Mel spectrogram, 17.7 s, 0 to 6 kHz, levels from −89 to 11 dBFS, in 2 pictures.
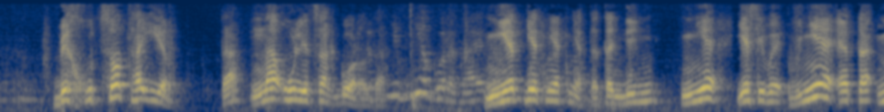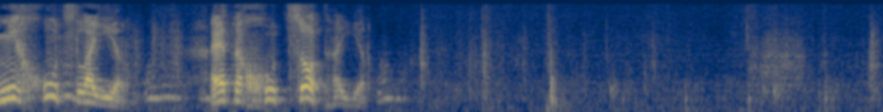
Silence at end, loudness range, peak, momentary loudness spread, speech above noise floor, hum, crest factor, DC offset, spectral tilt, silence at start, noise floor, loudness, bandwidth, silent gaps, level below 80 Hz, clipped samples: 0.1 s; 3 LU; 0 dBFS; 19 LU; 40 dB; none; 18 dB; under 0.1%; -8 dB/octave; 0.55 s; -58 dBFS; -18 LUFS; 5.8 kHz; none; -62 dBFS; under 0.1%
